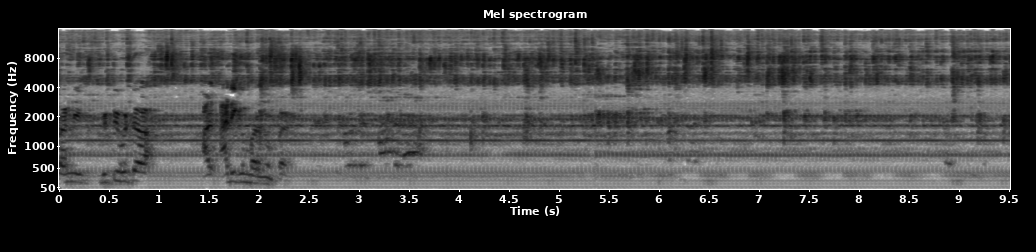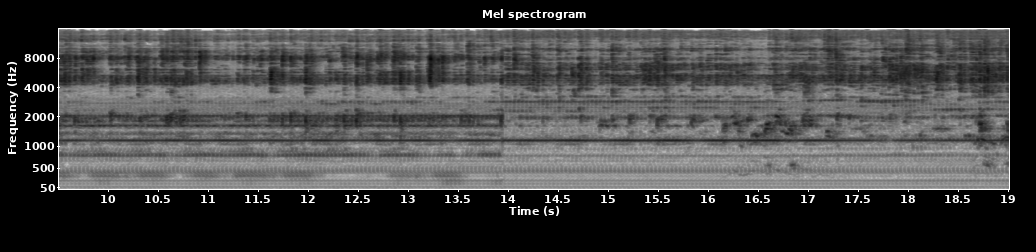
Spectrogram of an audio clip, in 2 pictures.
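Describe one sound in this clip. Water gushes from a hose and splashes onto a hard floor.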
